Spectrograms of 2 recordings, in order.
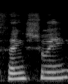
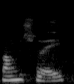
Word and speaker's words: feng shui: so many provinces so there's variations in the pronunciation but fui is the accepted pronunciation in the UK and funu the accepted pronunciation in the United States so we can use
